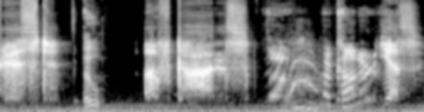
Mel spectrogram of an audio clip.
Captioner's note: whispering; whispering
